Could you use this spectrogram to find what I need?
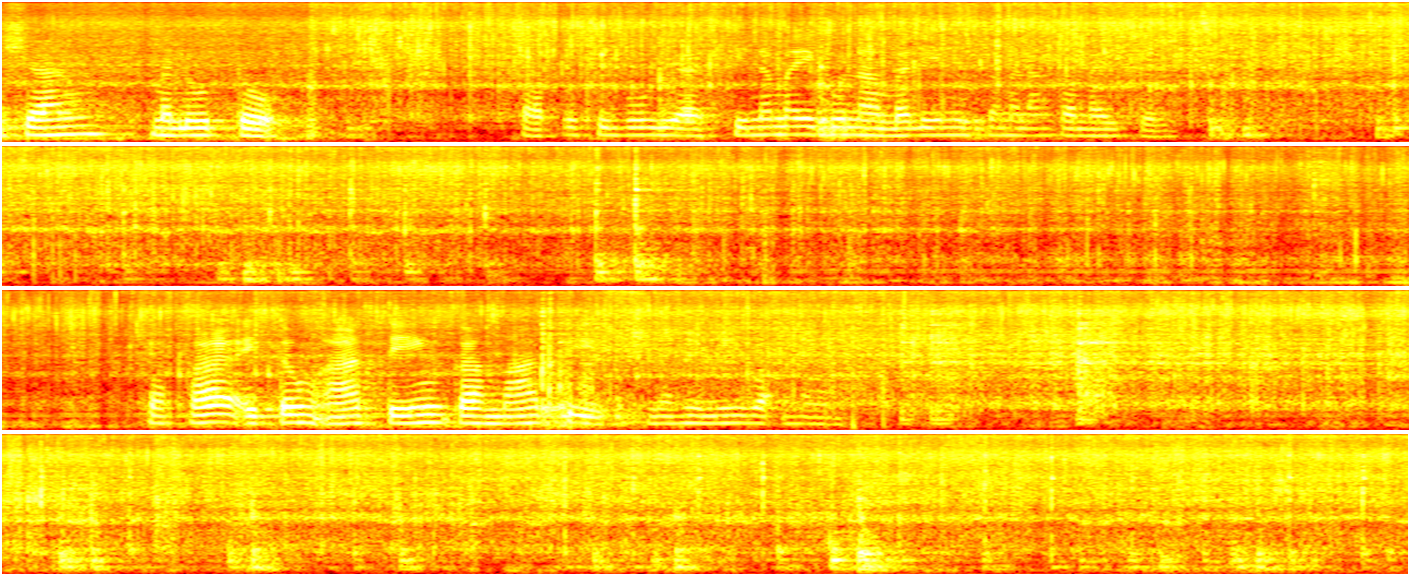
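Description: Onions sizzle and crackle in hot oil in a pot.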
